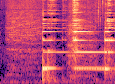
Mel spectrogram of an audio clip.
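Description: A removed steel brake drum struck twice, about a second in and again half a second later, each knock ringing on with a bell-like metallic tone.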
